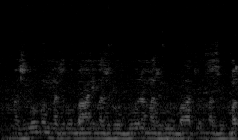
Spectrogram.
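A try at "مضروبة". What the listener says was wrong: یہ لمبا کیوں کر رہے ہیں؟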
